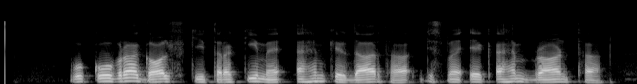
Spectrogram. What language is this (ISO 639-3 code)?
urd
